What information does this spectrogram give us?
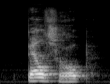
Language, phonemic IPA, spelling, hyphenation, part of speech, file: Dutch, /ˈpɛls.rɔp/, pelsrob, pels‧rob, noun, Nl-pelsrob.ogg
- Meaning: fur seal, pinniped of the subfamily Arctocephalinae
